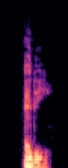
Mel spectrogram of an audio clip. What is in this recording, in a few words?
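"eddy", Australian English; pronunciation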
